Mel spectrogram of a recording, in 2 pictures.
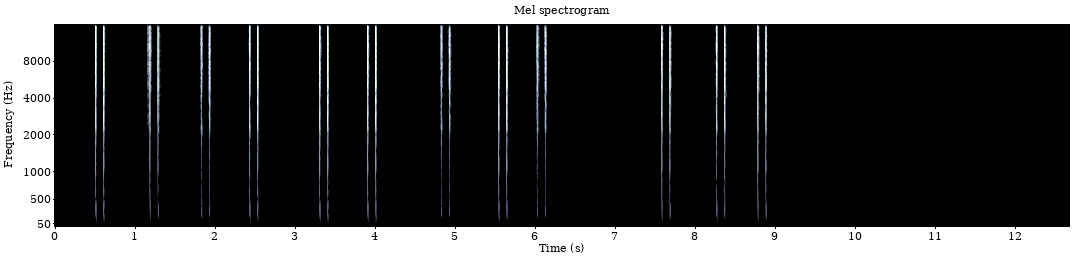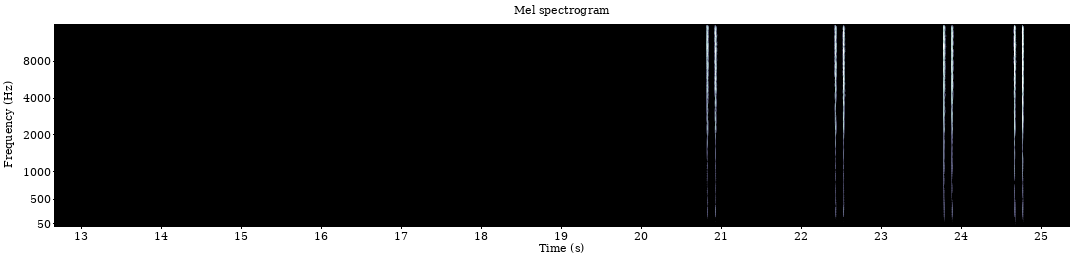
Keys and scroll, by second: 4.8 space, 6.9 ctrl+z, 20.8 alt+space, 21.4 alt+space, 22.5 alt+space, 23.1 alt+space, 23.7 alt+space.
